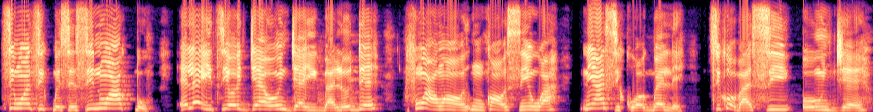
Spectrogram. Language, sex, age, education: Yoruba, female, 30-45, tertiary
